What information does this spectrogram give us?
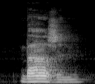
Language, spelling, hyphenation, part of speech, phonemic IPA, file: Dutch, basen, ba‧sen, noun, /ˈbaːzə(n)/, Nl-basen.ogg
- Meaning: plural of base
